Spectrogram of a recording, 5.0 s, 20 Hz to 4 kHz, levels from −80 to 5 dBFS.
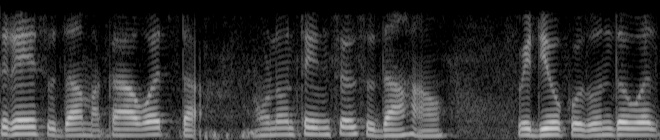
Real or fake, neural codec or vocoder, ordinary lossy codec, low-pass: fake; codec, 16 kHz, 2 kbps, X-Codec, HuBERT features, trained on LibriSpeech; none; 3.6 kHz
